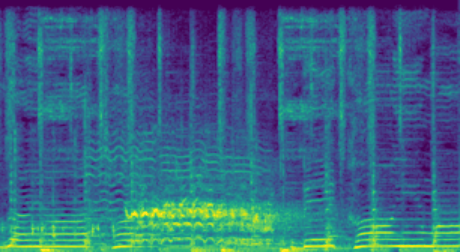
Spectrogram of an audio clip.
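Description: The Imam's horse neighs loudly and close, long shrill whinnies rising and falling over several seconds with a second call near the end, set against a steady musical drone.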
